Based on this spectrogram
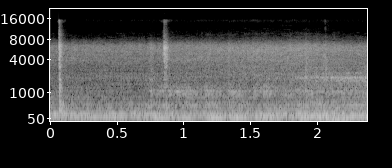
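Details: Mercedes C300 4Matic with aftermarket smart key starter, which wouldn't restart until a battery terminal was removed and refitted, after repair; two quick starter chirps, then the engine catches and settles into a steady even idle.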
